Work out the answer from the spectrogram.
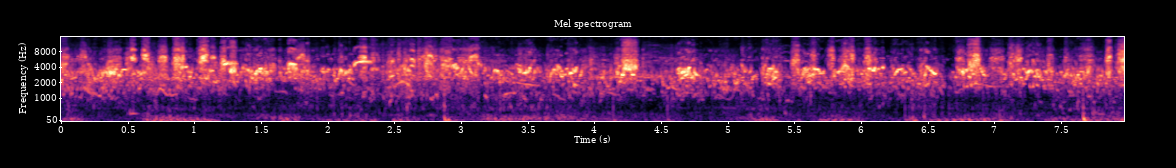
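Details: Australian budgies chirp and squawk together in an aviary. Rapid overlapping high notes swell and dip, and occasional sharper squawks and short whistles stand out.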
